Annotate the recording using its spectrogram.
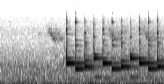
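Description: Mobile phone ringing: a ringtone melody of quick, short, bright notes stepping up and down, starting about a second in.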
